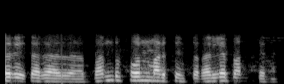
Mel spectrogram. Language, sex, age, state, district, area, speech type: Kannada, male, 60+, Karnataka, Chamarajanagar, rural, conversation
